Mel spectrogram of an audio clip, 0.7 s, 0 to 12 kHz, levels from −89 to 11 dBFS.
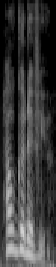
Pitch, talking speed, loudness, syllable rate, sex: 195 Hz, 335 wpm, -16 LUFS, 6.3 syllables/s, female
